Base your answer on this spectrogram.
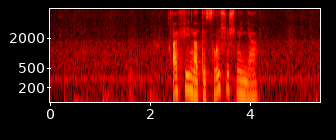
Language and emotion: Russian, neutral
